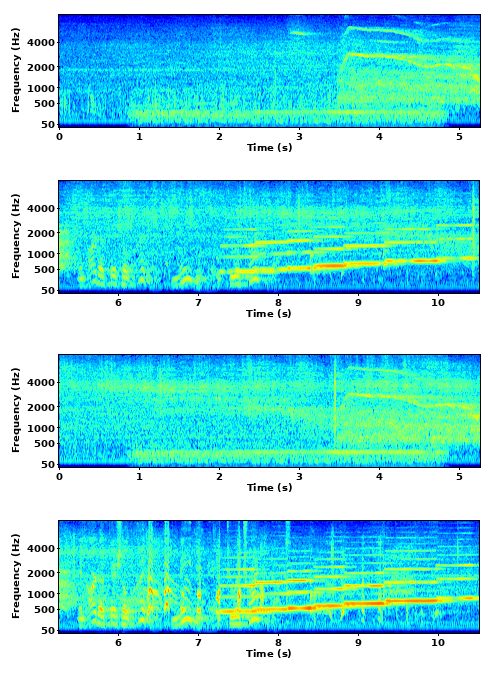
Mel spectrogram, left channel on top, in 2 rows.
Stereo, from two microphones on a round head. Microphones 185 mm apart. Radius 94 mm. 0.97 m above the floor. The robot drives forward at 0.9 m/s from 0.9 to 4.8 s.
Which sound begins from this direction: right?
A man speaking, at 5.5 s.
